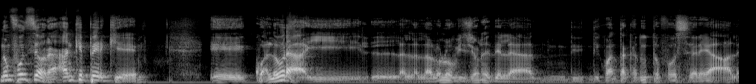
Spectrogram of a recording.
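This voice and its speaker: Noticeable background noise behind a man's fairly slow speech, broken by long and frequent pauses. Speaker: radio host. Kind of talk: radio DJ talk and political commentary. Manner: halting, many repetitions.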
